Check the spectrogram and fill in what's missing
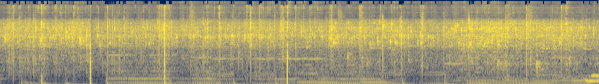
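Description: Finely chopped green chilies and curry leaves frying in hot oil in a pan, with dense crackling sizzle throughout and a few sharp pops and spatters, close and steady, without talking.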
